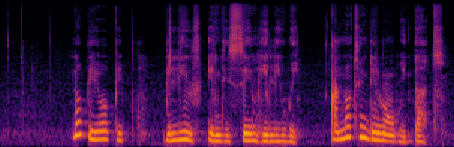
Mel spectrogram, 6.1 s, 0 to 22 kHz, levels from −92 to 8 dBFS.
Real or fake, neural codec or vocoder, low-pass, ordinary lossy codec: fake; codec, 44.1 kHz, 7.8 kbps, Pupu-Codec; 19.8 kHz; none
